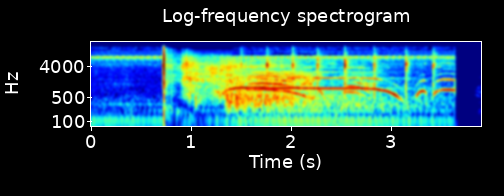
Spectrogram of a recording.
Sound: gun firing sound followed by cheering

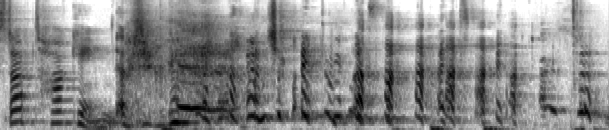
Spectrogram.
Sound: laughter

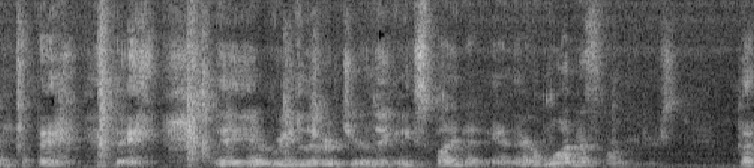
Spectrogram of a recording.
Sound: laughter

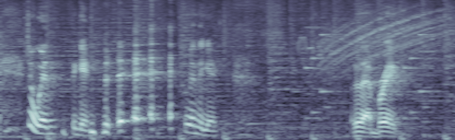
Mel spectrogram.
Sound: laugh

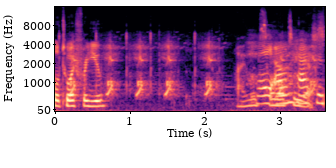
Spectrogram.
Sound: electronic game sounds

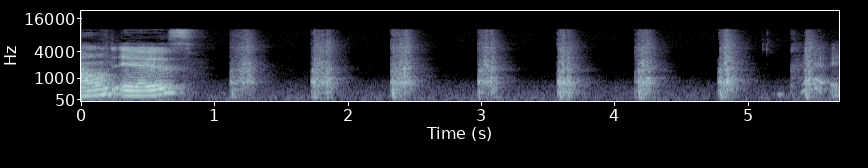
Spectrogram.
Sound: scratching

